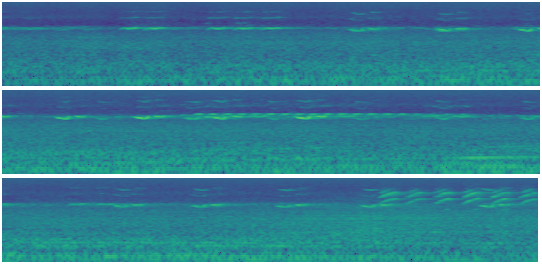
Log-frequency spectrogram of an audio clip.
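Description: Birds calling at dusk: a short high chirp repeated about every half second, a brief trill about halfway through, and a quick run of sweeping notes near the end, over a steady low background rumble.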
